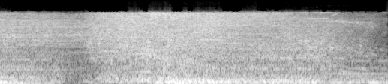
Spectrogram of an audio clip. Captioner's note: whoosh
